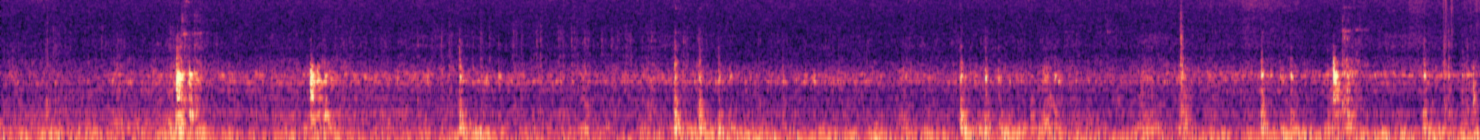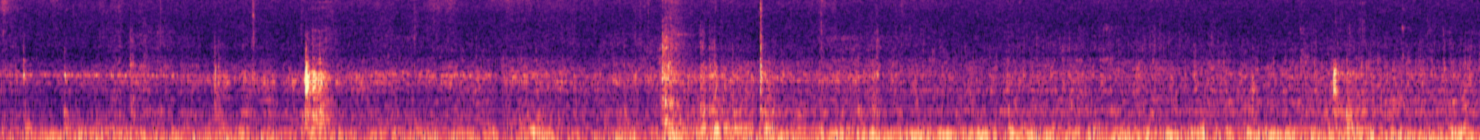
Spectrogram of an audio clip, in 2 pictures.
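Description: Open cable-car gondola running along its cable: a steady low rumble and hum, with a few sharp clicks and knocks from the car's hanger and cable gear.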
